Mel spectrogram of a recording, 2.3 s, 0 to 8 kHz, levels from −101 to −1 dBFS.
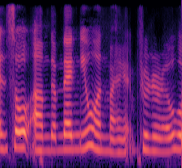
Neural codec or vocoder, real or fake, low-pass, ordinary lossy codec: codec, 16 kHz, 2 kbps, X-Codec, HuBERT features, trained on balanced general audio; fake; 7.2 kHz; none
